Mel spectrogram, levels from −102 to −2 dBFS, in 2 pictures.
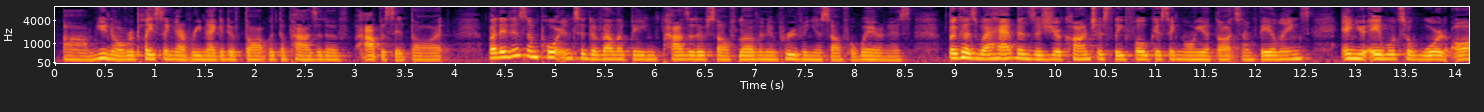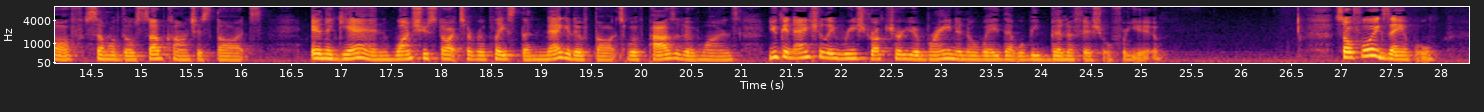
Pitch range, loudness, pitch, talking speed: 155-185 Hz, -22 LUFS, 165 Hz, 170 wpm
